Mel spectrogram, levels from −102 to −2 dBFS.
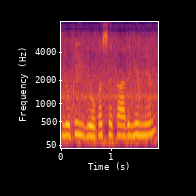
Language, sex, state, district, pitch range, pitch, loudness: Hindi, female, Bihar, Darbhanga, 210-225 Hz, 220 Hz, -22 LUFS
